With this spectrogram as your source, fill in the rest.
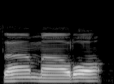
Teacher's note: سا ما اس کو نہیں کھینچیں گے، اور را پر زبر ہے، را کو موٹا کر کے پڑھیں گے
